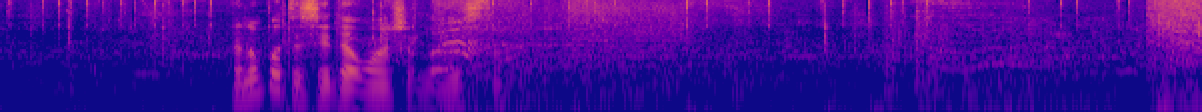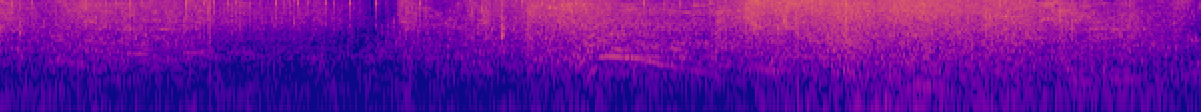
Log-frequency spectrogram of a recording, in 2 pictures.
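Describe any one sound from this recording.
Fighting sound effects clash, zap and whoosh.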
